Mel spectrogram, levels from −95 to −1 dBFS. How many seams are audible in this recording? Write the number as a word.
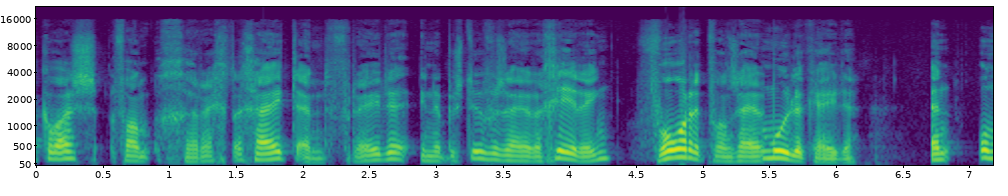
three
